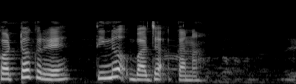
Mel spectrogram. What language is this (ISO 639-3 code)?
sat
